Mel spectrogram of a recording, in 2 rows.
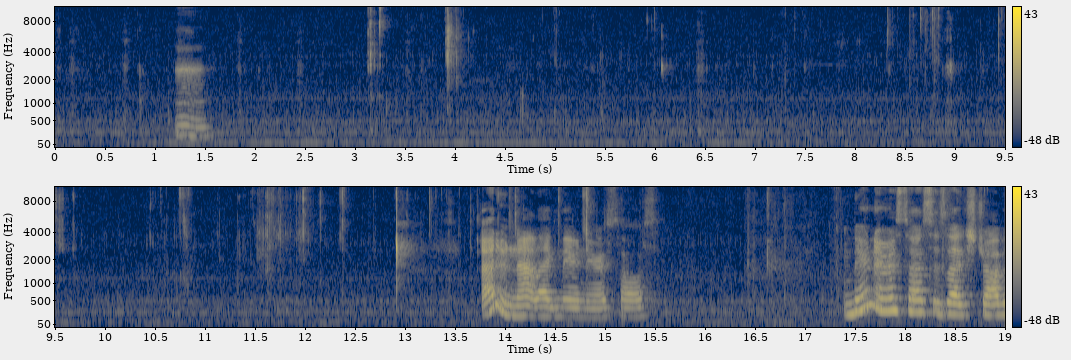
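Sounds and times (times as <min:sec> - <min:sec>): person chewing: 0:03.1 - 0:09.8, 0:10.4 - 0:13.8.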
